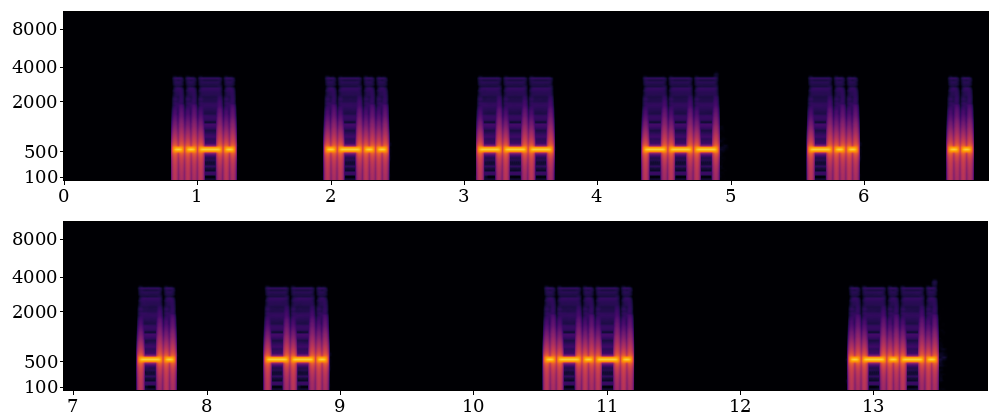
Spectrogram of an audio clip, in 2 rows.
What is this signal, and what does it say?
Morse code, heard as a keyed tone, about 25 wpm, spaced as for 10 wpm, 550 Hz. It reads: FLOODING <AR> <AR>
